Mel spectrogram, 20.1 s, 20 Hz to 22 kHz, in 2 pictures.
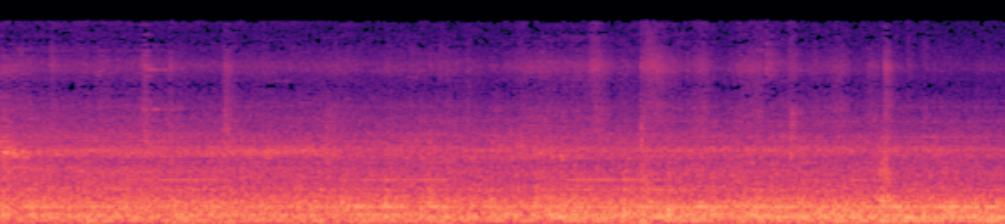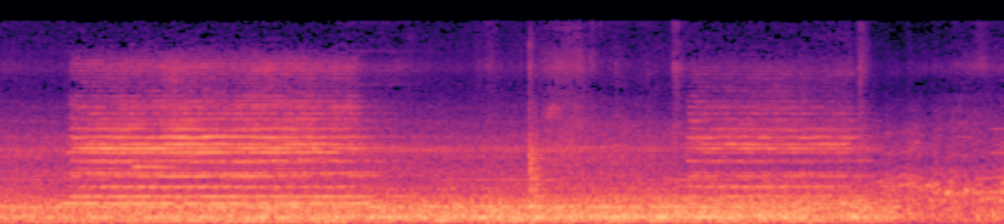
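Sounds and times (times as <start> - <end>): train carriages rumbling past: 0.0 - 20.0
train horn blast: 10.7 - 14.1, 16.8 - 18.8.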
